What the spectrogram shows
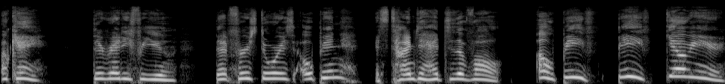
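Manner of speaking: very high, squeaky character voice. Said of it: "and goes".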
